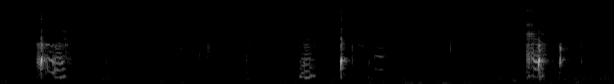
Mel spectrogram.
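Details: Twin baby with hiccups: three brief, abrupt catching sounds with soft voiced squeaks, about one every two to three seconds; infant hiccups.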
